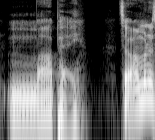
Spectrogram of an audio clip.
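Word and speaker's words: Mapei: I heard it Maypay my whole life, Maypay, but that's not right. That's not right. That is Western North Carolina right way to say it. Mapay.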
